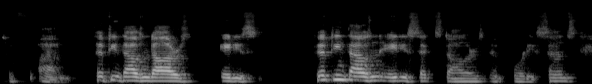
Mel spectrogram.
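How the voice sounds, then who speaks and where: A somewhat breathy man at a fairly slow pace. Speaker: economics instructor. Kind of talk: lecture.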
